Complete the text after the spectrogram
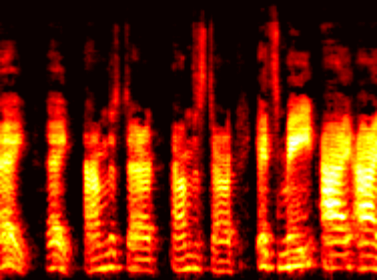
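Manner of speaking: loud, slow, boastful show-off little guy voice. Voicing a little guy during a lesson: boastful little guy voice. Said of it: "I got this little guy going".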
